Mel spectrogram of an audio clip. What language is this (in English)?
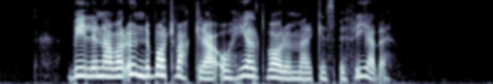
Swedish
